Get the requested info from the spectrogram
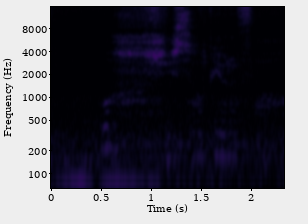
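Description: A soft, whispered voice, with its words unclear, about half a second in and again briefly near the end.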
